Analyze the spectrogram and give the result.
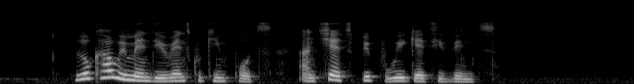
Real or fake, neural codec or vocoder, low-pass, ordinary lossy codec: real; none; 7.2 kHz; none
